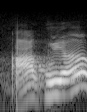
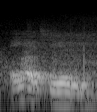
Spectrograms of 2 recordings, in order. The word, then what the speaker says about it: argue: 아구야? 뭐? 아구야, 뭐야? A-R-G-U-E.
